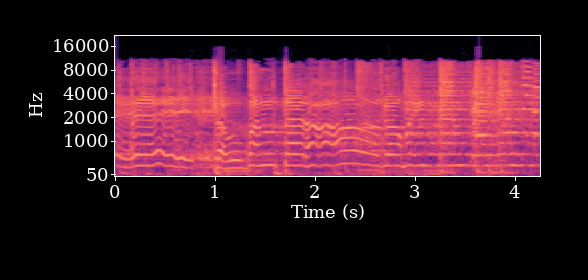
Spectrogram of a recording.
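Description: Telugu film song: a singer holds long notes and bends them in ornamented turns over a band with a steady drum beat.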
